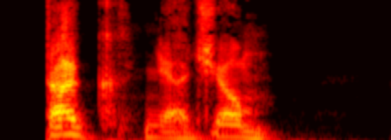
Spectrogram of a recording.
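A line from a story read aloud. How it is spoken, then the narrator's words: Grumbling. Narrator (Russian): проворчал Волк Ларсен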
